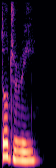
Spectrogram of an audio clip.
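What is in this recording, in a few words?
"doddery", British English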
